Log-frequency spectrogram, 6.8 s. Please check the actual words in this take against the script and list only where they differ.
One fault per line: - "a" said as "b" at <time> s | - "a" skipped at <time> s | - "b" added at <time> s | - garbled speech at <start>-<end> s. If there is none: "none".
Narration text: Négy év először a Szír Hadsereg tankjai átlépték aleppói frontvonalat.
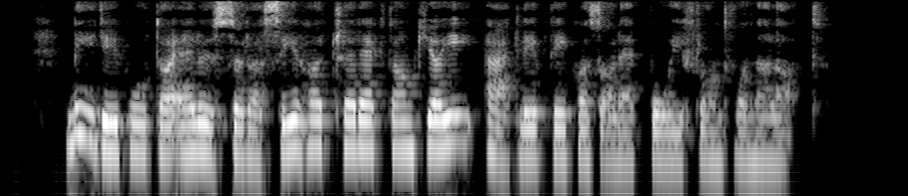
- "óta" added at 1.0 s
- "az" added at 4.3 s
